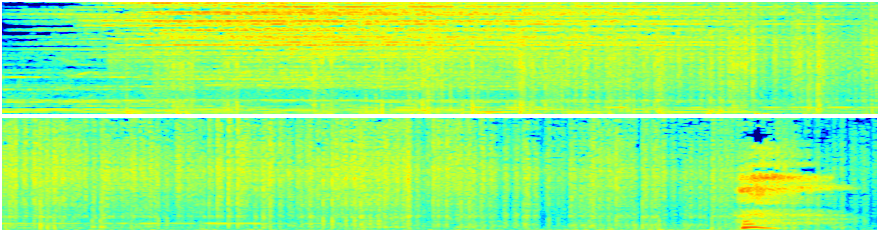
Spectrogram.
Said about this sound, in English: At last. I've been waiting all day for the crystalline crackling of Jack Frost to signal the end of the day.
